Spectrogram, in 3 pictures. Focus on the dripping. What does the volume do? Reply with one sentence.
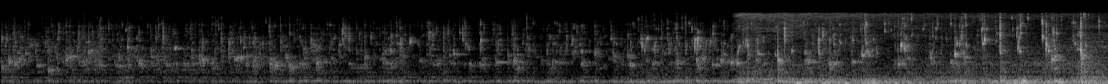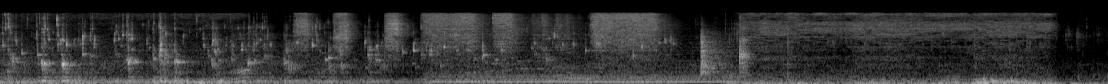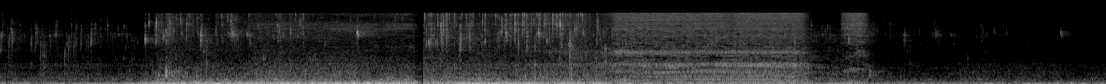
The loudness of the dripping goes up, then down.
